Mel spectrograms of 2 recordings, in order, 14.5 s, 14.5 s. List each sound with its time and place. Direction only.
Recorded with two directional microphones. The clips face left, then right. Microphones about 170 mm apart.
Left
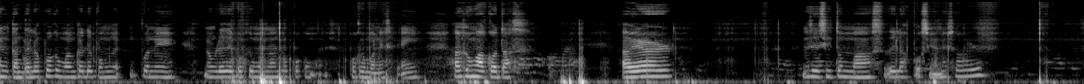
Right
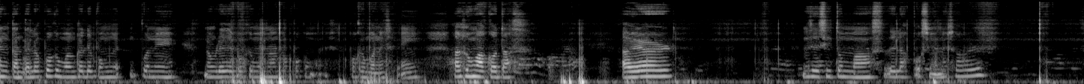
0.0 s speech: centre (ahead or behind)
3.7 s a sound: 15° left (ahead or behind)
4.6 s speech: 10° left (ahead or behind)
8.3 s speech: 5° left (ahead or behind)
10.7 s speech: centre (ahead or behind)
12.7 s a sound: 5° left (ahead or behind)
